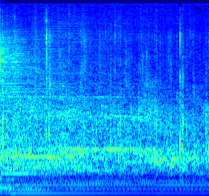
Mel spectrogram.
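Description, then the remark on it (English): A church audience claps their hands in a steady, dense wash of applause during a sermon, with sustained musical tones humming underneath and no clear speech. “Come on, clap your hands and scream like I'm talking to you.”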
